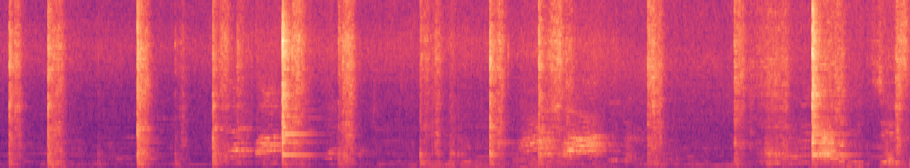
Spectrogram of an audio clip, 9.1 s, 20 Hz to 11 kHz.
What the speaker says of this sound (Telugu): 3 స్పూన్స్ అల్లం పేస్ట్ వేసుకున్న తర్వాత మిక్స్ చేయాలి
